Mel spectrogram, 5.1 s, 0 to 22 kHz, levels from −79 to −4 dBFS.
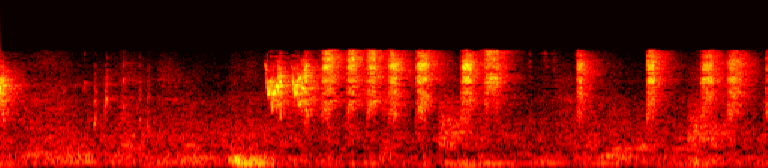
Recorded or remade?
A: recorded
